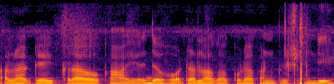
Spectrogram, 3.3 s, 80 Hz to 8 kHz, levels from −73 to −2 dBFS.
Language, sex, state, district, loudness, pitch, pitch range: Telugu, male, Andhra Pradesh, Sri Satya Sai, -18 LUFS, 105 Hz, 100-105 Hz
